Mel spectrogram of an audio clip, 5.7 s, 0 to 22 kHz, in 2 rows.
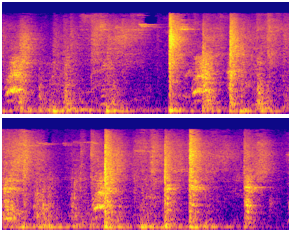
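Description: Punches and kicks landing on handheld Thai pads and kick pads: a fast, irregular series of sharp smacks, about two a second, with the hardest strike about 1.7 seconds in.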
